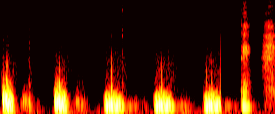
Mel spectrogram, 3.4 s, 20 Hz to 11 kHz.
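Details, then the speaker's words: Simulated pulsatile tinnitus: rhythmic whooshing thumps at about 97 per minute in time with a quickened heartbeat. "그다음 박동성이명 나의 심장 동이랑네 이런 소리가 어 박동이 빨라진 거죠"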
